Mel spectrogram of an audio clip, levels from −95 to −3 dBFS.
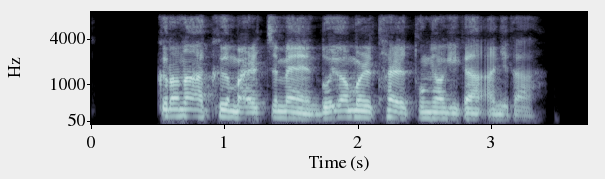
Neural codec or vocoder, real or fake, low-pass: vocoder, 22.05 kHz, 80 mel bands, WaveNeXt; fake; 7.2 kHz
